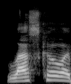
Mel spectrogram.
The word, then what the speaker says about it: Lascaux: Am I saying that right? Lascaux? – Lascaux, I believe, is correct, yes.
